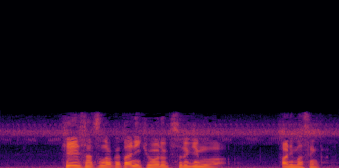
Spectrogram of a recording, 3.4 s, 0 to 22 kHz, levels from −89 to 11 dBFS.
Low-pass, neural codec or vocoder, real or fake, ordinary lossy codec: 7.2 kHz; none; real; none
